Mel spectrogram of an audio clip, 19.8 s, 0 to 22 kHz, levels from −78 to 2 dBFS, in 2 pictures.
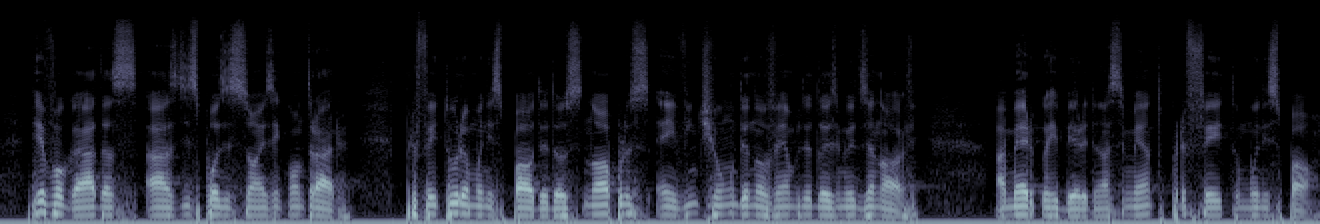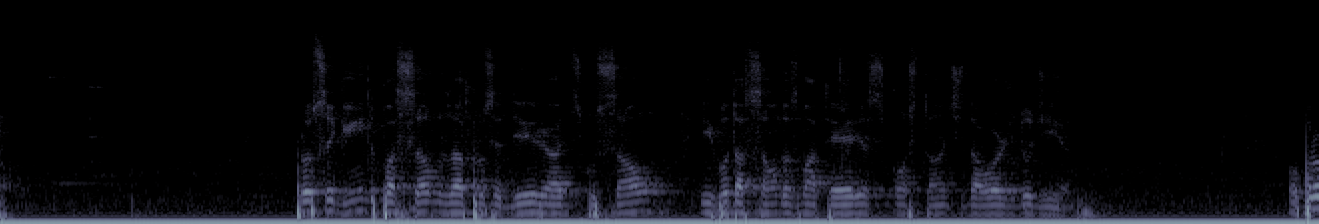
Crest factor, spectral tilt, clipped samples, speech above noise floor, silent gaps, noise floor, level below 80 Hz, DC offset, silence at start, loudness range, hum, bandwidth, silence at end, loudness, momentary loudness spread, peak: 20 dB; -6.5 dB/octave; under 0.1%; 37 dB; none; -67 dBFS; -48 dBFS; 2%; 0.2 s; 19 LU; none; 16.5 kHz; 0 s; -29 LUFS; 22 LU; -10 dBFS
